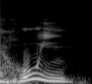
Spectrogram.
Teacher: essa palavra é um hiato né então duas vogais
